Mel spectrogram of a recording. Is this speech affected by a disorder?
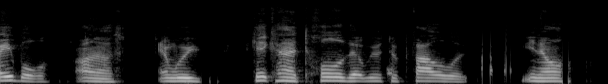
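Yes: cerebral palsy.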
